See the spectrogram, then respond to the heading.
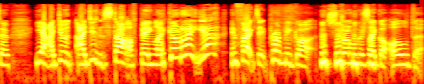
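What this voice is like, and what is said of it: Hard-to-place northern or Welsh accent. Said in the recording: “he's northern. Some think he's Welsh ... I've got that accent where you can't necessarily place exactly where I'm from ... my accent is a bit homeless, really. It doesn't really belong anywhere.”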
